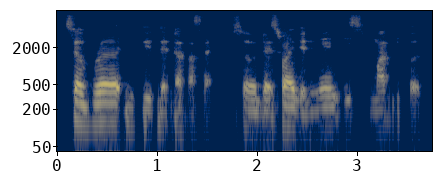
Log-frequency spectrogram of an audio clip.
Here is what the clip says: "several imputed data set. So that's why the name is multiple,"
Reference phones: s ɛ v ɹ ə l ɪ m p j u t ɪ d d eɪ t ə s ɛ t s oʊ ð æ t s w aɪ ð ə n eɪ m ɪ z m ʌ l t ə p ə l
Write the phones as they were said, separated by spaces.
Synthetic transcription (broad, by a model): s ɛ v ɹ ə l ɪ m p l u t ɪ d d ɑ t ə s ɛ t s oʊ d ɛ t s w aɪ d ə n eɪ m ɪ s m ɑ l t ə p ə l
